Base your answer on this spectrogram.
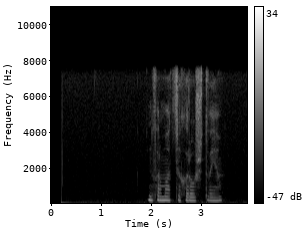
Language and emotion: Russian, neutral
